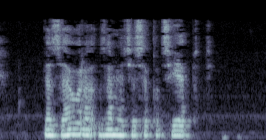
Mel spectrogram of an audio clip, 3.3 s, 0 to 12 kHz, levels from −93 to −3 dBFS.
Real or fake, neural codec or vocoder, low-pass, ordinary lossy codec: real; none; 7.2 kHz; AAC, 32 kbps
